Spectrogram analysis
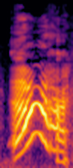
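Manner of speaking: loud, very high shriek of fright; startled scream. Acted. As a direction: scream in shock. Startled by legs behind tree.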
